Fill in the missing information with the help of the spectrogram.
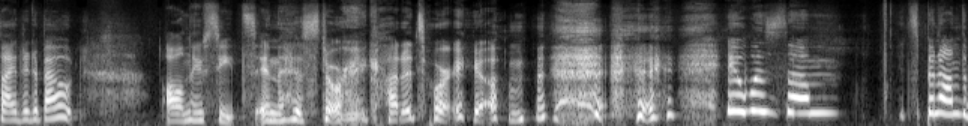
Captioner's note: chuckles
